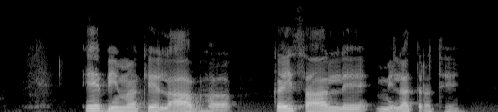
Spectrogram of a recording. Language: Chhattisgarhi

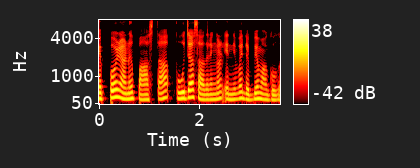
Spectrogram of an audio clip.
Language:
Malayalam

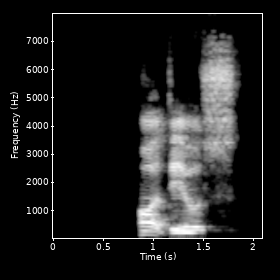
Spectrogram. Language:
Portuguese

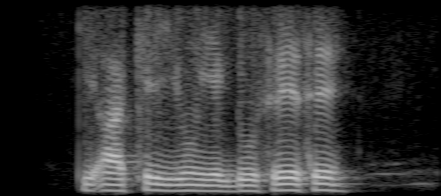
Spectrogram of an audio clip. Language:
Hindi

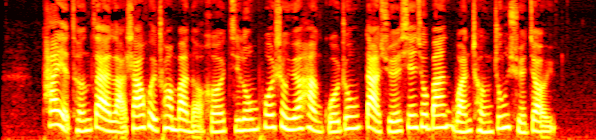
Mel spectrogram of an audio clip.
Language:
Chinese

